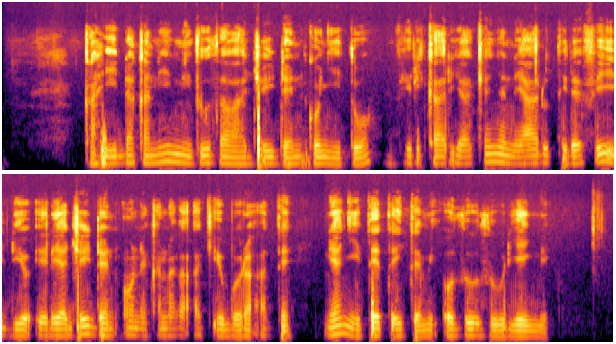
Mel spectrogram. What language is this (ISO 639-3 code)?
kik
